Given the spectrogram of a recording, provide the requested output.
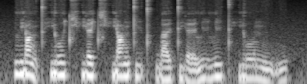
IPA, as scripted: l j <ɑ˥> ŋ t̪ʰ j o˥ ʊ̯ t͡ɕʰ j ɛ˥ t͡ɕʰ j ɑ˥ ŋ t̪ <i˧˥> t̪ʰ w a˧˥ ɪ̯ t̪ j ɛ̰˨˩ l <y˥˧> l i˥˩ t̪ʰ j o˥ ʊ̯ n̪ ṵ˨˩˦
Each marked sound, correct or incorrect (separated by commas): incorrect, correct, incorrect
